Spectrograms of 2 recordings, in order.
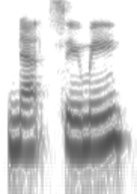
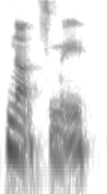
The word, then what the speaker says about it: Natsumi: up oh gosh so everybody tends to pronounce it natsumi and I do allow for people to call me Nat because it's easy my mom calls me Nat as well um but my name is actually pronounced Nats me so yeah that's a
